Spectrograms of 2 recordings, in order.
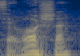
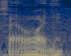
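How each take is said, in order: First: The double L has the Argentine pronunciation. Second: The double L has a non-Argentine pronunciation. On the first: "ellos dicen cebolla" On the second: "y no cebolla"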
